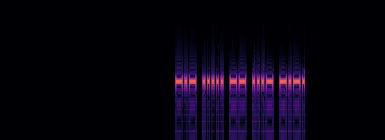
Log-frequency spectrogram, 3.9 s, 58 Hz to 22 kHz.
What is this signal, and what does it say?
Morse code, heard as a keyed tone, about 50 wpm, 700 Hz. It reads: K5MVC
